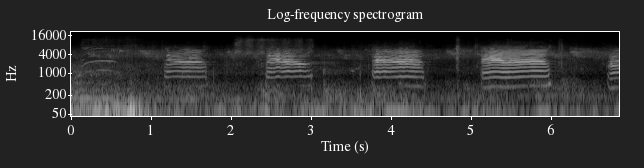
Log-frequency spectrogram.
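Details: Stray mother cat with her kittens: four loud, drawn-out meows, each with a wavering, slightly falling pitch and rich harmonics, roughly every one to one and a half seconds, plus a fainter short mew before them, over low background rumble.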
